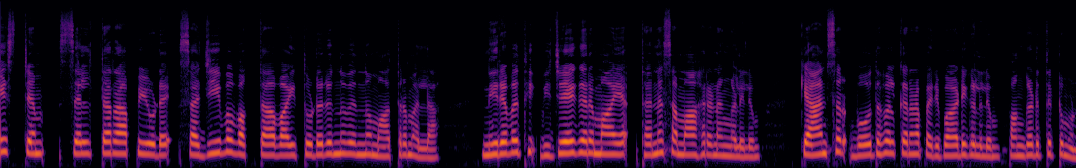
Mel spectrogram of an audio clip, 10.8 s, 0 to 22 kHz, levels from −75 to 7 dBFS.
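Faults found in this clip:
No audible faults found.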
